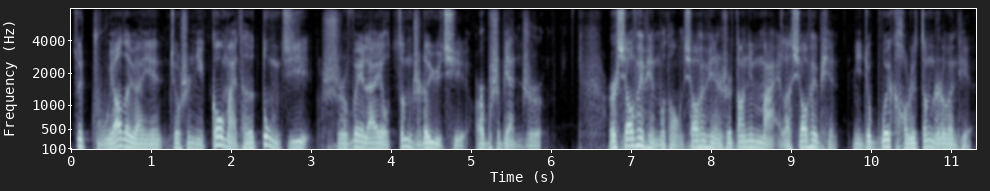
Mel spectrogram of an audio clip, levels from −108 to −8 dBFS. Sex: male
